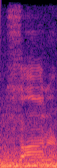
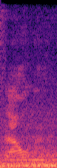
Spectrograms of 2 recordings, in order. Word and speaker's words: sauna: It actually goes sauna. Sauna. I've said sauna for like years, but it's sauna. And the Finns finish now how it's pronounced. Considering that's where it came from.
